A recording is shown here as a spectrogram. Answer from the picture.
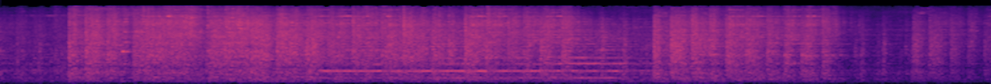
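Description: Mixed freight train passing close by: steady clatter and rumble of steel wheels over the rail joints as the cars roll past. About four seconds in, a train horn holds one steady note for about four seconds. The rolling noise fades near the end.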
